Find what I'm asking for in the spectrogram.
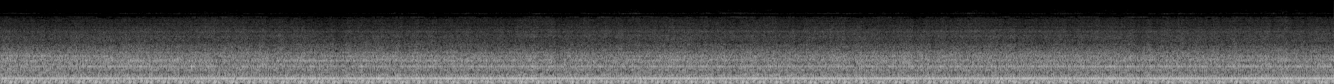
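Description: A big diesel idles with a steady low drone and a hum on top, and its beat lopes unevenly instead of settling, a rough idle.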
